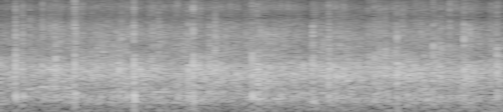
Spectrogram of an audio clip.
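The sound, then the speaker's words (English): A crowd claps steadily, dense overlapping handclaps filling the space at moderate loudness, with no voices standing out above the applause. “Yeah, you can applaud that.”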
